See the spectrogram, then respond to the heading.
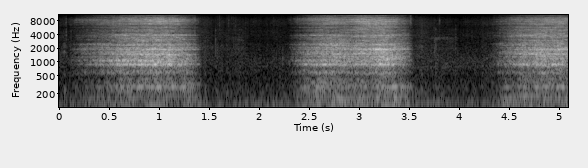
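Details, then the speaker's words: Rear brakes with pads worn through, wheel turned by hand, rust-brown metal dust on the rim, rotor badly thinned, noise started only yesterday: three slow, harsh metal-on-metal scraping rasps; worn-out pads grinding into the rotor. "there goes your rear brakes grinding. Okay, so look how thin this rotor is. That's crazy, right?"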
